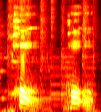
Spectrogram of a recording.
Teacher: It's like you're pronouncing two o separately.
